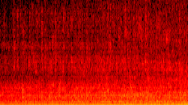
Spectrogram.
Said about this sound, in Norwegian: For nå går pumpa der, og så fyller dette seg opp til det kommer til det store røret der.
